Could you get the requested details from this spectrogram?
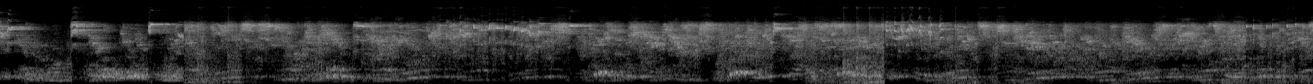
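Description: Lovebirds chatter nonstop in shrill, squeaky chirps and harsh twitters, several birds overlapping in a dense, high-pitched jumble with a few wing flutters.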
